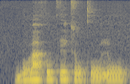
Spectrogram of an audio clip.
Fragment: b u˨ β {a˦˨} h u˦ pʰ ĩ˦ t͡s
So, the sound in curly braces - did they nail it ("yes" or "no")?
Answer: no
